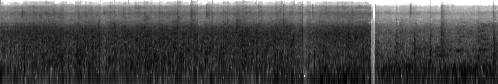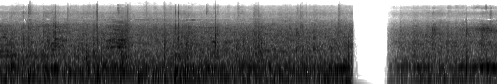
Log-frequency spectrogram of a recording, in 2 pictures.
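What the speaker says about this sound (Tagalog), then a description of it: "Ang dalang ulan guys oh" Steady, dense hiss of heavy rain pouring down close by, continuous throughout with a brief near-silent gap near the end.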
